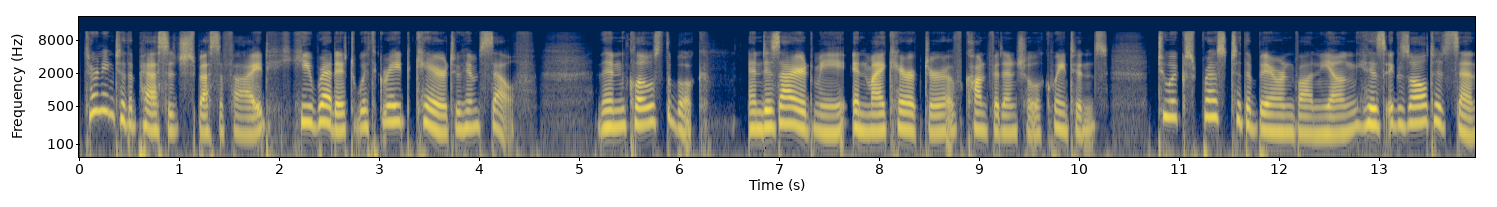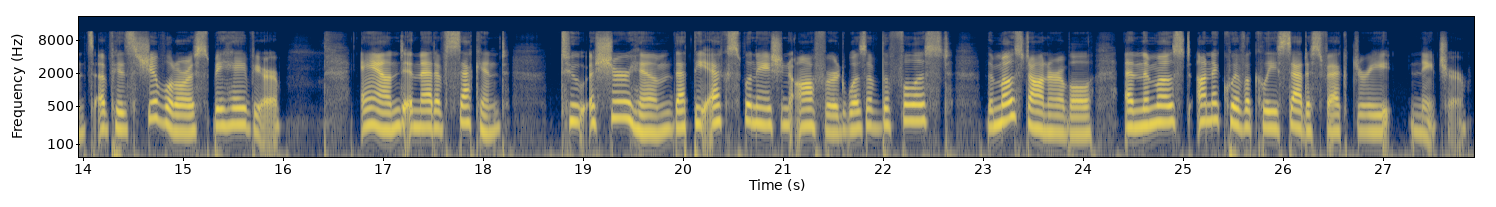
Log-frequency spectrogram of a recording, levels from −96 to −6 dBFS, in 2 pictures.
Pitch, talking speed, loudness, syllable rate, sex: 210 Hz, 140 wpm, -19 LUFS, 4.8 syllables/s, female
